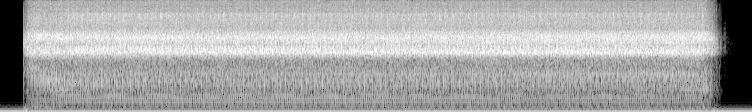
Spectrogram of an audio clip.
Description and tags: ten seconds of a working epilator, no background noises
female, machine, epilator, engine, electricity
